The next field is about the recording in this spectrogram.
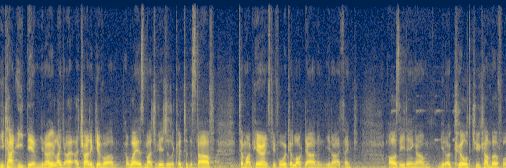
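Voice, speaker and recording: A man in his thirties with a New Zealand accent and a mid-pitched voice talks informally, as in an interview. He peppers his conversational account with "you know". There is some rumbling noise around him. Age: 30s. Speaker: chef and restaurant owner being interviewed.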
